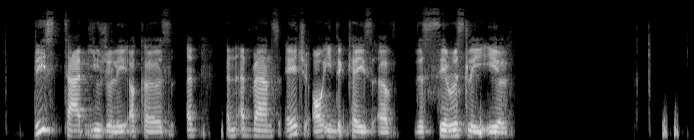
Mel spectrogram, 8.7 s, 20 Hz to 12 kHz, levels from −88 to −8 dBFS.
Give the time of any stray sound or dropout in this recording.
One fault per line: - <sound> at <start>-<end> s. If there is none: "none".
none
